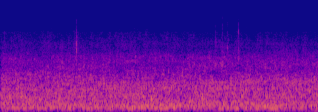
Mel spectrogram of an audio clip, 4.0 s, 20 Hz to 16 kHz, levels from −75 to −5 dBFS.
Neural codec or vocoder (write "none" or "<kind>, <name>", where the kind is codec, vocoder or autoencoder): autoencoder, DAC-VAE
